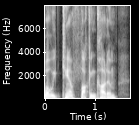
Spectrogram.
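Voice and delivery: normal talking voice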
